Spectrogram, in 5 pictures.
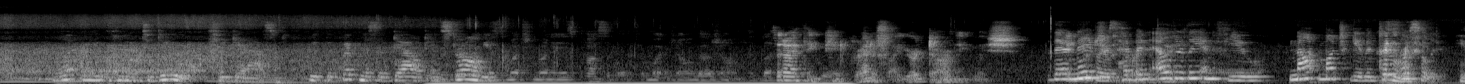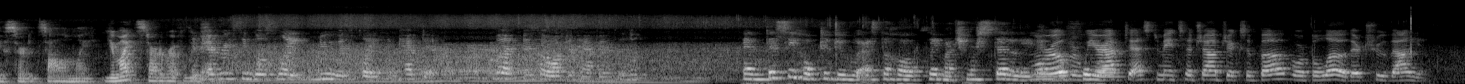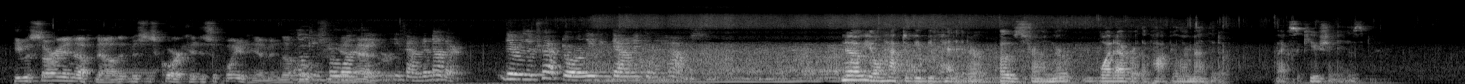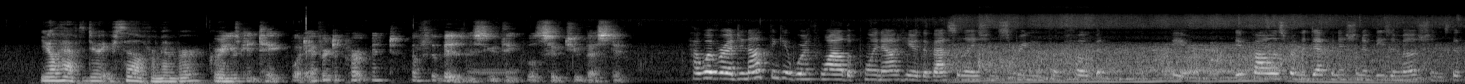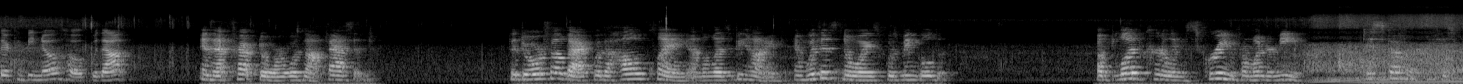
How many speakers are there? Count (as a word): nine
